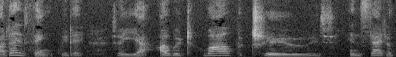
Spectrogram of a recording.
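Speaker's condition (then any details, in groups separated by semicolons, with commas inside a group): Cerebral palsy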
